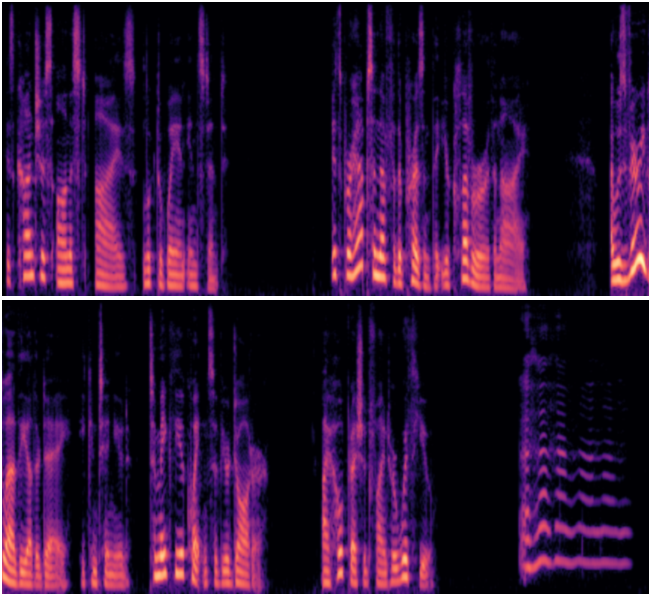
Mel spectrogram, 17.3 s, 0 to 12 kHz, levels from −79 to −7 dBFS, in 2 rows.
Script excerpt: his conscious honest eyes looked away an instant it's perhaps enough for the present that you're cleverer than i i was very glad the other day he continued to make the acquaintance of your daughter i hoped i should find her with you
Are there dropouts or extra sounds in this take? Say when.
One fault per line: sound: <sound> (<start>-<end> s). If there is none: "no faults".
sound: laugh (15.5-17.1 s)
